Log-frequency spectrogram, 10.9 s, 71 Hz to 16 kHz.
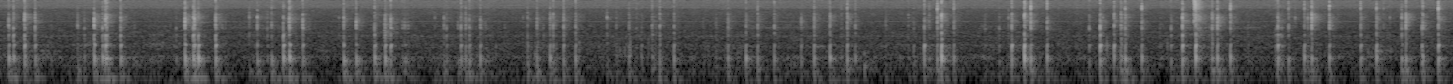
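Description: Both hands fast-tap the spine of a thick hardcover book held in the hands, using fingertips and nails. The result is quick, irregular bursts of short, dry clicks and knocks with a hollow tone near 390 Hz, each dying away almost instantly.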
